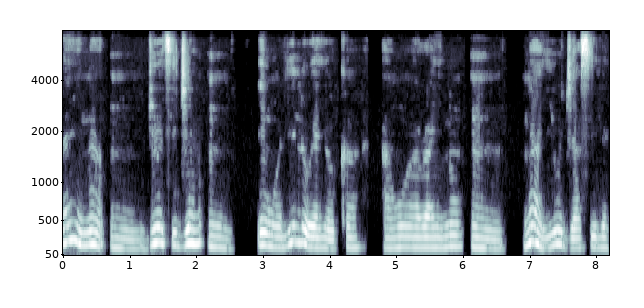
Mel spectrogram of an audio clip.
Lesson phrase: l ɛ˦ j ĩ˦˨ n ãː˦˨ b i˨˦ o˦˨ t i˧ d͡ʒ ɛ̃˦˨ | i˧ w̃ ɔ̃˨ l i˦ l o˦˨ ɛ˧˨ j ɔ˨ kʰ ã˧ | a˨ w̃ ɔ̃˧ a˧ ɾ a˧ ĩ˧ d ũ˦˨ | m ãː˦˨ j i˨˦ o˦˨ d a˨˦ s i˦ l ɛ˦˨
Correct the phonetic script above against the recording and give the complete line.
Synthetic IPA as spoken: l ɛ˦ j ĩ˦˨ n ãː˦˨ b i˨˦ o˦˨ t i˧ d͡ʒ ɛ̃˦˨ | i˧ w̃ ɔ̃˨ l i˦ l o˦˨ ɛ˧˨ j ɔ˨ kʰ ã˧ | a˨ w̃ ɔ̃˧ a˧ ɾ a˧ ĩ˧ n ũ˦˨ | n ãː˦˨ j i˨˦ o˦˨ d͡ʒ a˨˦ s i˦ l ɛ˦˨

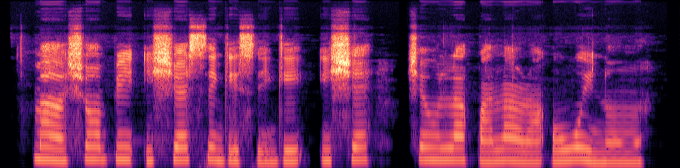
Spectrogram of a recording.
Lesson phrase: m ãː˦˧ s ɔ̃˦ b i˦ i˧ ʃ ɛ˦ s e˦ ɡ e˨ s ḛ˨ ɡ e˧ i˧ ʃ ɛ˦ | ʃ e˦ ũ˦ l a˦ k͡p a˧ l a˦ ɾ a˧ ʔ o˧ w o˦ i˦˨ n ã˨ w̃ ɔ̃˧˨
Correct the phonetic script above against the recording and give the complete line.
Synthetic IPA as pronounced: m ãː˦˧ ʃ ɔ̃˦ b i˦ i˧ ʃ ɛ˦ s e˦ ɡ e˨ s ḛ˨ ɡ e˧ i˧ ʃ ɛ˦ | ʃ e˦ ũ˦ l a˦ k͡p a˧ l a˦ ɾ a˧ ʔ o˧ w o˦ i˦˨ n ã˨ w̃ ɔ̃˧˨

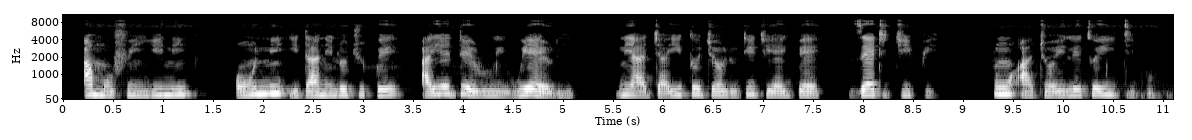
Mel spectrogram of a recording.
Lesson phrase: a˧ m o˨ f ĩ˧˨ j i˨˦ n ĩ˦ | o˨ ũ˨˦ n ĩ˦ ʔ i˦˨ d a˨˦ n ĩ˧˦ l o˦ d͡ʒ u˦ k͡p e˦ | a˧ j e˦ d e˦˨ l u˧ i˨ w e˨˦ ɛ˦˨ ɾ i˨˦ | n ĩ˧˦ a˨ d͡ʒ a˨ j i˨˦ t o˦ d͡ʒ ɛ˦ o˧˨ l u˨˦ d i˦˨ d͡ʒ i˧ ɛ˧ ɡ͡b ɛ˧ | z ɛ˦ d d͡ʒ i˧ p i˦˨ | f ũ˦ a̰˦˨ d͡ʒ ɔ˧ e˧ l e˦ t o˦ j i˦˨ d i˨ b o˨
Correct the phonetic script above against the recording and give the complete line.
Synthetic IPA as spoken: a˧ m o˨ f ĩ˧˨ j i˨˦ n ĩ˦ | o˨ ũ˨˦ n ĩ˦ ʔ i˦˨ d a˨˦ n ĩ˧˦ l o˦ d͡ʒ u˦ k͡p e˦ | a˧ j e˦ d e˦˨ ɾ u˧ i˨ w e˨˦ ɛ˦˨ ɾ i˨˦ | n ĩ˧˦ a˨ d͡ʒ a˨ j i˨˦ t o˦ d͡ʒ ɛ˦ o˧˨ l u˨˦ d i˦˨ d͡ʒ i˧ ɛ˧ ɡ͡b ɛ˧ | z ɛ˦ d d͡ʒ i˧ p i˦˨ | f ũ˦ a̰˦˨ d͡ʒ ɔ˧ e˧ l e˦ t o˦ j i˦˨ d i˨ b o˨

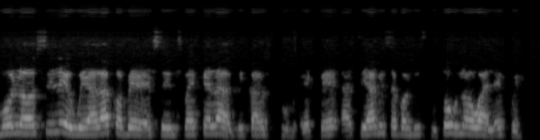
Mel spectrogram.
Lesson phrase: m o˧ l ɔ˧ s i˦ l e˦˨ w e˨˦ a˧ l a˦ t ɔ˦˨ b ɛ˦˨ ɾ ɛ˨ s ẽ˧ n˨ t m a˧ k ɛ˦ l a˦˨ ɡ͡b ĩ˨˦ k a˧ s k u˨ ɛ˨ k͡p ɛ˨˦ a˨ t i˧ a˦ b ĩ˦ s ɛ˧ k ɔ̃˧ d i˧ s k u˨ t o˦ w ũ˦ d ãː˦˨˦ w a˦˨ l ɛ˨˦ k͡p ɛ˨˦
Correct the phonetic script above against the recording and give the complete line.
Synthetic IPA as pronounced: m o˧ l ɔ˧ s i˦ l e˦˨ w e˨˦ a˧ l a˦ k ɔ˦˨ b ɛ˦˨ ɾ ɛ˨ s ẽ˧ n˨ t m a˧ k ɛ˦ l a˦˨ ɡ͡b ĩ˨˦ k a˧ s k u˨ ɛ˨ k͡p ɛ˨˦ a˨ t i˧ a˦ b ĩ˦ s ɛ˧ k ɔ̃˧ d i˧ s k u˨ t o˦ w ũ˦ n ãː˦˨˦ w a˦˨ l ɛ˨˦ k͡p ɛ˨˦

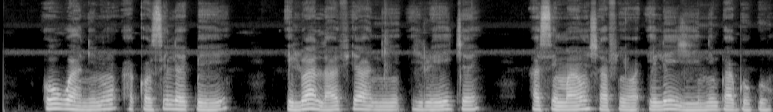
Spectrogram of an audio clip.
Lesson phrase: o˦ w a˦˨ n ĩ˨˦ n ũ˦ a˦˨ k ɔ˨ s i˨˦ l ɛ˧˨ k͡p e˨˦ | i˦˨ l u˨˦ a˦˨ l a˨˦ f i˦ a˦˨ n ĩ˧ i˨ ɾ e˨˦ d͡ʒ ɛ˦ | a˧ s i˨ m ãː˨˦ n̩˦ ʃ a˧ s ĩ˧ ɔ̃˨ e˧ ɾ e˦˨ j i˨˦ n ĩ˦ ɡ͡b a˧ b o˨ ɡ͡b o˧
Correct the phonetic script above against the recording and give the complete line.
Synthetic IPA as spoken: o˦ w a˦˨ n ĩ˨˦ n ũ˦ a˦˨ k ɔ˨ s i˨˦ l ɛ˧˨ k͡p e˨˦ | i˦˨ l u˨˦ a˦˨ l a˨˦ f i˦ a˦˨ n ĩ˧ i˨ ɾ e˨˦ d͡ʒ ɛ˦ | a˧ s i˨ m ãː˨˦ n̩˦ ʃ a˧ f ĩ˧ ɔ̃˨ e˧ l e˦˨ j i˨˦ n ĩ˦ ɡ͡b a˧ ɡ͡b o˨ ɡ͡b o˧

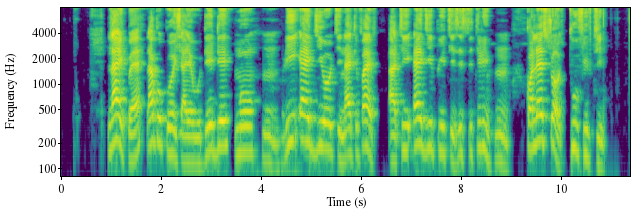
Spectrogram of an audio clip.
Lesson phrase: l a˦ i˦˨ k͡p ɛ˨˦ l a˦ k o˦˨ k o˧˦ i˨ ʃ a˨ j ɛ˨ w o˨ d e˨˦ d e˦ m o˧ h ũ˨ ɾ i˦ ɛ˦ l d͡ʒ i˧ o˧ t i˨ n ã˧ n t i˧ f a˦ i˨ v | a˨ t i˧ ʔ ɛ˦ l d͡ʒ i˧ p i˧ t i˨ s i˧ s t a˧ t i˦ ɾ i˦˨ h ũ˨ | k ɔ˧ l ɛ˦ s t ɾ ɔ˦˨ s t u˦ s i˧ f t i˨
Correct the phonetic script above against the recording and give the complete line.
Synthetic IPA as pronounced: l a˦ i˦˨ k͡p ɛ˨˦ l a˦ k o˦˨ k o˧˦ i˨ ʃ a˨ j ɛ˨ w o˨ d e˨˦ d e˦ m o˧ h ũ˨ ɾ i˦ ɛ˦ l d͡ʒ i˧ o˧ t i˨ n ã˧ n t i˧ f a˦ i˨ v | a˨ t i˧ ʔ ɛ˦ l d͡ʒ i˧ p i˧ t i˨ s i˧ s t i˧ t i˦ ɾ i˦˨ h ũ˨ | k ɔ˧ l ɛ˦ s t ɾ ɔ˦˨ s t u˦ f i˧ f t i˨

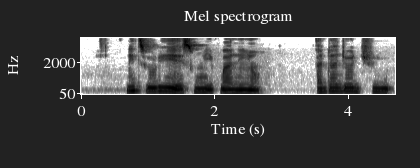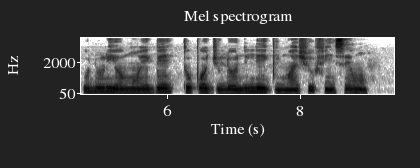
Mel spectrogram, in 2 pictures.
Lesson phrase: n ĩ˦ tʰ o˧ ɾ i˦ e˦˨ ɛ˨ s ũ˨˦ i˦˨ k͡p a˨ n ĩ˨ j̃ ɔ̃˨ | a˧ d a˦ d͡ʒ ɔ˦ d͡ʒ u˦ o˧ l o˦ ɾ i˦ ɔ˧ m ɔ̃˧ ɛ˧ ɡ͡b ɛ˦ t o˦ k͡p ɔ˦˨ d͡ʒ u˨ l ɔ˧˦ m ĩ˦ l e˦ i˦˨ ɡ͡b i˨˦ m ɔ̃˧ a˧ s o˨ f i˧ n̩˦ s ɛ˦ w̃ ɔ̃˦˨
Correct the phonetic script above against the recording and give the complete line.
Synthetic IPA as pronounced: n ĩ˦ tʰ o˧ ɾ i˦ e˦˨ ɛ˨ s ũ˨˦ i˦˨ k͡p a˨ n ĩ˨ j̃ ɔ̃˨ | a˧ d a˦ d͡ʒ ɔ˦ d͡ʒ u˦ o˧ l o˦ ɾ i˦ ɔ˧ m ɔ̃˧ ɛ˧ ɡ͡b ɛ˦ t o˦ k͡p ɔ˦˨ d͡ʒ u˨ l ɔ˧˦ n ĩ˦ l e˦ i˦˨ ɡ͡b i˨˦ m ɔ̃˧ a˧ ʃ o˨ f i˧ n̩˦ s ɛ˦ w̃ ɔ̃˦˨

